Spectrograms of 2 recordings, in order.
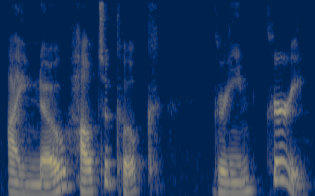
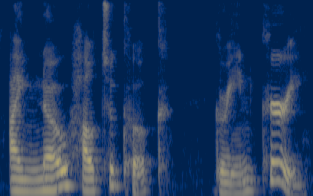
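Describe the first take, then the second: The two takes are said the same way.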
